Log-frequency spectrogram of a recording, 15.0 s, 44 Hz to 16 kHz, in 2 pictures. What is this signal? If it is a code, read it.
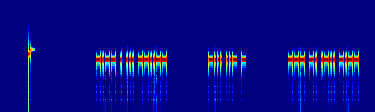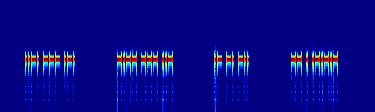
Morse code, heard as a keyed tone, about 40 wpm, 700 Hz. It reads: YES, BUT ONLY FOR YOU AND ME.
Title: 4x Word-Spacing - Sentences from Top 500 Words - 40wpm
